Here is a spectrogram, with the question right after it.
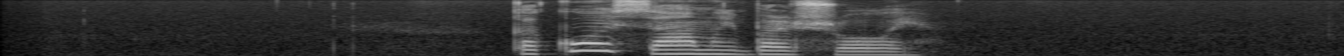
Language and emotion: Russian, sad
